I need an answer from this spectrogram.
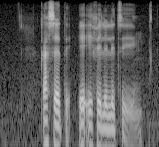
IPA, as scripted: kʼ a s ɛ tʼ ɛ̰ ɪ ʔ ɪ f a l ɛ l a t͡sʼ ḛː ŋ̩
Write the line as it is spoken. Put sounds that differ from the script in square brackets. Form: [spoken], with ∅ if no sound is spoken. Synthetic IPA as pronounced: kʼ a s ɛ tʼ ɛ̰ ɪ ʔ ɪ f [ɛ] l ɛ l [e] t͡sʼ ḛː ŋ̩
